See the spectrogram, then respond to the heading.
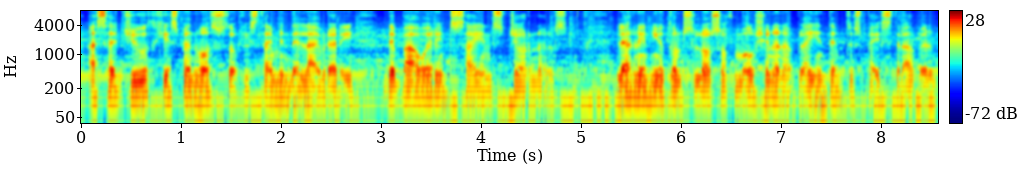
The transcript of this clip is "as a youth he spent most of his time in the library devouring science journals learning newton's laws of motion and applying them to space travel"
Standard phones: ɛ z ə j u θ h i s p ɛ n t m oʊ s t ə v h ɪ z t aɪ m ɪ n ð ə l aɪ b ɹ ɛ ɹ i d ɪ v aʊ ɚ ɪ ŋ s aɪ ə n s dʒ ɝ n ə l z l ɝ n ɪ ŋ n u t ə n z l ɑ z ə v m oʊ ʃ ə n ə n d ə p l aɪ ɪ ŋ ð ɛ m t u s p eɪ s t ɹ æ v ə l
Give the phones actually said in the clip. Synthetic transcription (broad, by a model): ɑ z ə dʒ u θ h i s p ɛ n t m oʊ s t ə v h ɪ s t aɪ m ɪ n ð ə l aɪ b ɹ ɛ ɹ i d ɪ b aʊ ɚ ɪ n s aɪ ə n s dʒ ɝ n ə l s l ɝ n ɪ ŋ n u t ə n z l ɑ s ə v m oʊ ʃ ə n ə n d ə p l aɪ ɪ ŋ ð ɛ m t u s p eɪ s t ɹ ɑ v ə l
